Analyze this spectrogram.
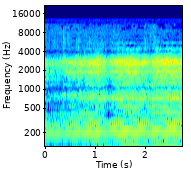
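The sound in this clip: A car's engine drones steadily as the car drives downhill, with a continuous low hum that swells slightly in the second half and no pauses.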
